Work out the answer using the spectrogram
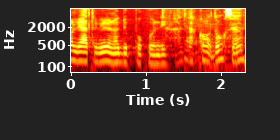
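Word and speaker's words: Pokoné: Aujourd'hui, nous allons parler du prénom Pokone. Pokone. Pokone. Ça s'écrit P-O-K-O...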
